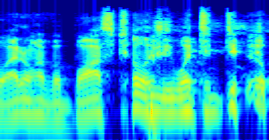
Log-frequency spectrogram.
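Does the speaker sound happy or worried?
worried. It is said in a worried, uneasy tone. Having no boss is a bad thing.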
